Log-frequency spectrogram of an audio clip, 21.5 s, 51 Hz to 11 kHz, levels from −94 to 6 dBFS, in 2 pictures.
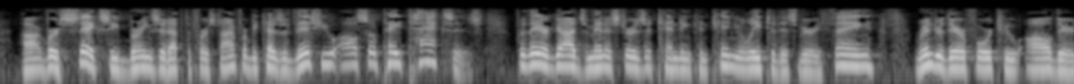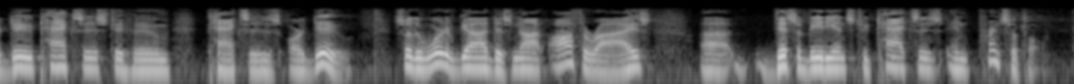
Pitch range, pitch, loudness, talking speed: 120-155 Hz, 135 Hz, -23 LUFS, 155 wpm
